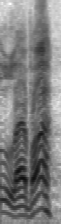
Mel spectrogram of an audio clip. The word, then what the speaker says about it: lever: The lever or as some pronounce it the lever, the incline plane, the wheel and axle, the screw, the wedge and the pulley.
